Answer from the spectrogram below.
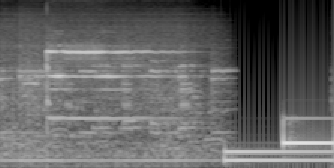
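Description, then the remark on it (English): A bright bell ding rings over a soft hiss in a radio advertisement, followed by two clear, sustained chime tones stepping upward, loud, with no one talking. “If it rings with natural flavor, it's Bell.”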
